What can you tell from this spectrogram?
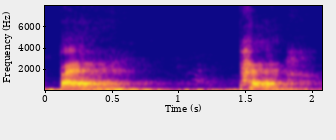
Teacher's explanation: जैसे मैं बोलूँ पै, फै, जो इस पै और फै का उच्चारण करते समय हमारे दोनों ओष्ठ हैं वो आपस में क्या हो रहे हैं? स्पर्श हो रहे हैं। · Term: स्पर्श वर्ण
